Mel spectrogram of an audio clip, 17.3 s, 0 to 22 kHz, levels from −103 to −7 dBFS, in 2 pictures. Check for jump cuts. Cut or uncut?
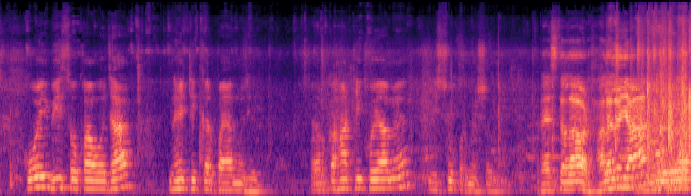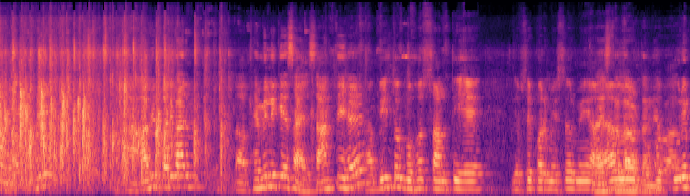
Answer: uncut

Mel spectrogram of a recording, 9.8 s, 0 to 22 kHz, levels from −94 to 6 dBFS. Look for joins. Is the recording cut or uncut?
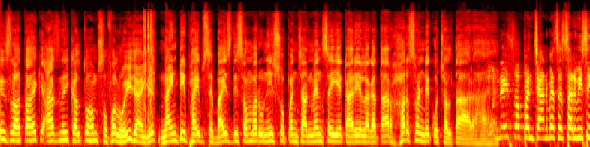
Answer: cut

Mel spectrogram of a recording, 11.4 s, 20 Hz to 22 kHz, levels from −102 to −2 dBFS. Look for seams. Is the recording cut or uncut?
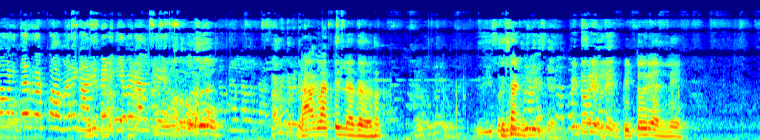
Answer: uncut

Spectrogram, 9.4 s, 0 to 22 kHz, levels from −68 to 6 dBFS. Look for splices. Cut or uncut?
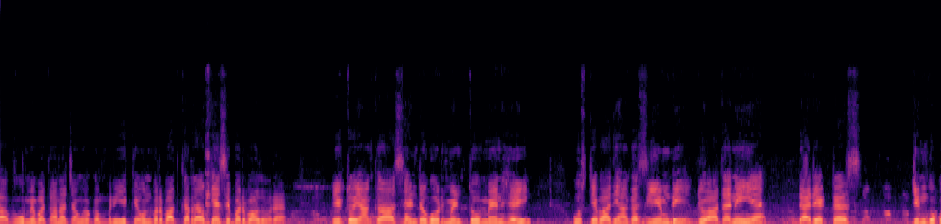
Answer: uncut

